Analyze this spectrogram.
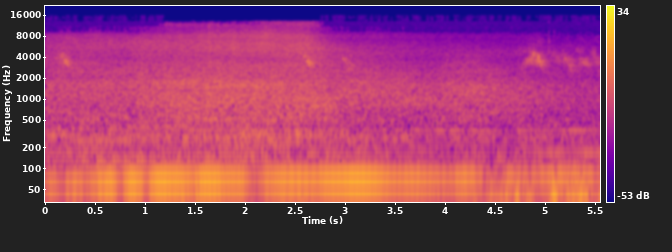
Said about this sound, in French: Piaillement contre un ronronnement des machines. Qui va gagner la médaille? Les oiseaux qui s'égosillent ou l'agriculteur qui décharge ses bottes de foin? Les oiseaux reprennent de plus belle.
